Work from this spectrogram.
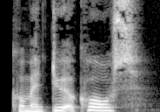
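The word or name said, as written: kommandørkors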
